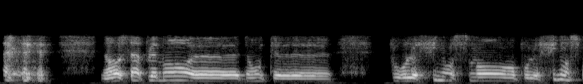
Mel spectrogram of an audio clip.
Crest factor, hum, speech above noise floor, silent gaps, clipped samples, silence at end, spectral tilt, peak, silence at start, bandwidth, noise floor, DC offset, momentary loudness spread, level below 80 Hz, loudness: 14 dB; none; 23 dB; none; under 0.1%; 0.05 s; -9 dB/octave; -4 dBFS; 0.05 s; 4.1 kHz; -41 dBFS; under 0.1%; 13 LU; -64 dBFS; -19 LUFS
